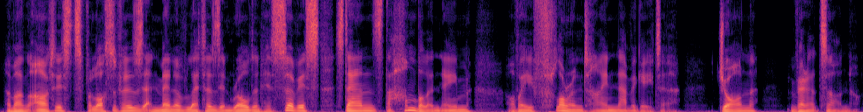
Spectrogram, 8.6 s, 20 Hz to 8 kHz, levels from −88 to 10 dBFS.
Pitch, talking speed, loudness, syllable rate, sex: 100 Hz, 145 wpm, -19 LUFS, 5.7 syllables/s, male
